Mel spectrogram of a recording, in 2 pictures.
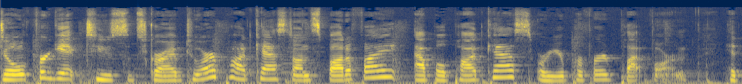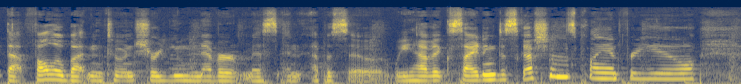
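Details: Adult woman speaking; normal speech.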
